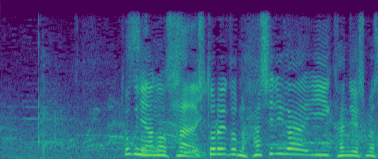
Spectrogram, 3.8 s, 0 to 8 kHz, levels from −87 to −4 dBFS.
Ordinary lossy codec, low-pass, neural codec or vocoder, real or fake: none; 7.2 kHz; none; real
